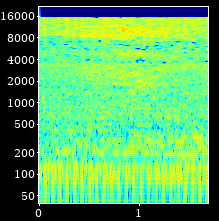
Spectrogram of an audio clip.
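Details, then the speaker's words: Yamaha Jupiter MX King fuel-injected motorcycle idling fast and even before adjustment of the idle screw; idle speed is set too high. "Kita nyalakan mesinnya. Ini kita starter. Dan ini suaranya sudah cepat ya."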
